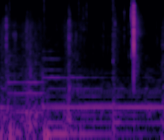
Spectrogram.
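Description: Background music, with faint creaks from a formalin-embalmed chicken leg being flexed, then one sharp crack near the end as something in the stiffened leg breaks.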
